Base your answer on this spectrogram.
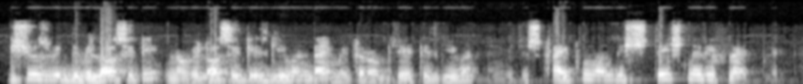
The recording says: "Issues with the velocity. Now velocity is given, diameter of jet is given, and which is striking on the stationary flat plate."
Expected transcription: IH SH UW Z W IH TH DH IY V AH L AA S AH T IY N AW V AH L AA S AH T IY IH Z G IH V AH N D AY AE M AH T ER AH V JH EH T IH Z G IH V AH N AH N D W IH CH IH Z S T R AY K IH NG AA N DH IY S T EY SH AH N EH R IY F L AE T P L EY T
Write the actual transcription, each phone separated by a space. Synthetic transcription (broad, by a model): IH SH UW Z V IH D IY V AH L AA S AH T IY N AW V AH L AA S AH T IY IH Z G IH V AH N D AY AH M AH T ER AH B JH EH T IH Z G IH V AH N AH N D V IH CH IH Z S T R AY K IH NG AA N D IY S T EY SH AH N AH R IY F L AE T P L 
